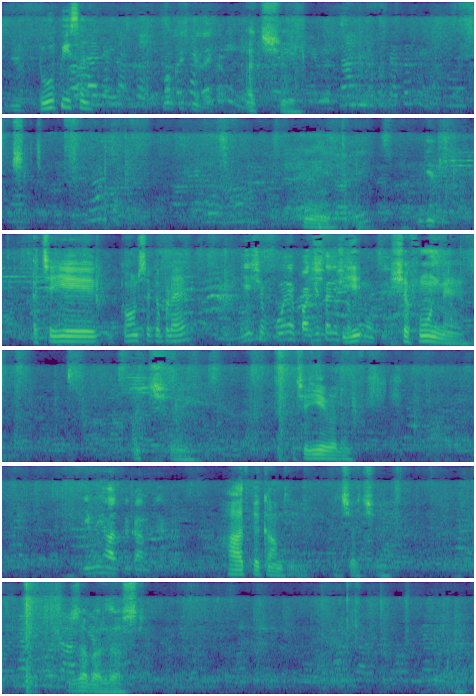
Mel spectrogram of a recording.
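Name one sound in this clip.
Cloth rustles as fabric is unfolded and shaken.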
